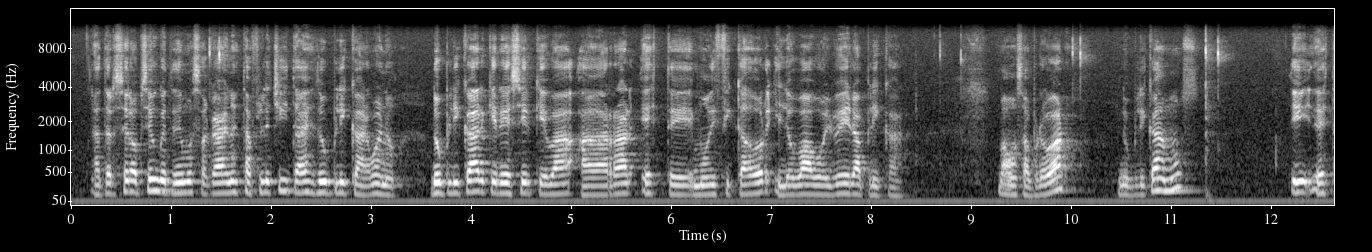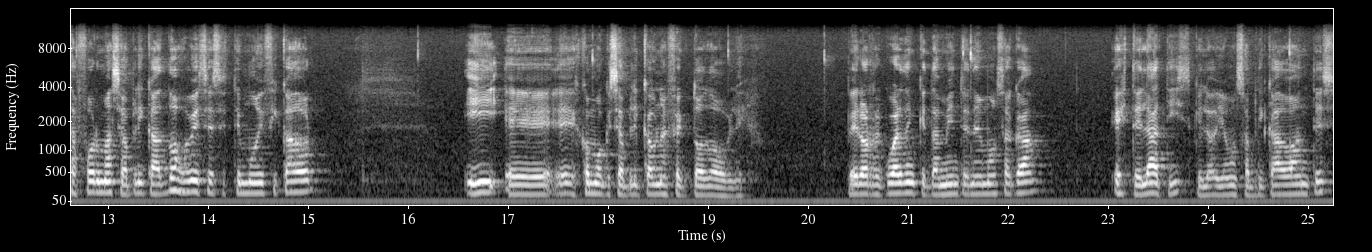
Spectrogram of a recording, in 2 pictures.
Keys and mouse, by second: 1.1-3.9 drag, 8.2 middle click, 9.6-11.1 drag, 12.2 middle click, 15.7-17.4 middle drag, 18.8-19.7 middle drag, 21.0 click, 24.5-25.2 drag.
